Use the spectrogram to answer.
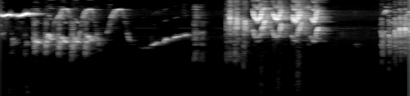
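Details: Brown-chested jungle flycatchers answering each other in full song, used as a fast trigger for other birds; a high whistle, a rising slur, then a rich burst of rapid chirping notes.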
